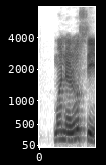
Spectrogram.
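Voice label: "menerusi", Malay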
